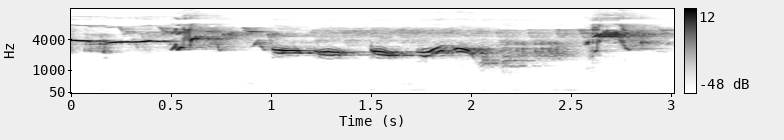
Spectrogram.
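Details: Oriental magpie-robin (kacer) in gacor isian song: a thin high whistle opening into wavering warbled notes and a downslurred buzzy sweep, continuous throughout.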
